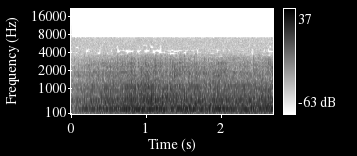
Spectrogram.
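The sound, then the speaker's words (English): A steady, droning airplane engine idles as it warms up with the throttle cracked open a little, a continuous mechanical rumble that holds an even pitch and loudness throughout without any speech over it. “the engine's warming up”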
